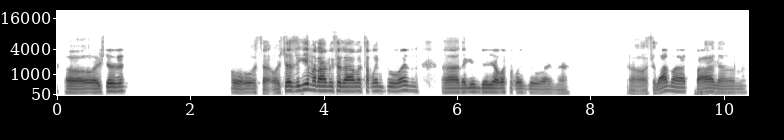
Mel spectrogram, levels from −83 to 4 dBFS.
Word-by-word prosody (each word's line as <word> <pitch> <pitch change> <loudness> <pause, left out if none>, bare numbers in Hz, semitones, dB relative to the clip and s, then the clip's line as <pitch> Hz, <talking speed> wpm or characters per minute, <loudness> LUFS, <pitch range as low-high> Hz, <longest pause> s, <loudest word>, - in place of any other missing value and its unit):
Oo, 125 +1 +3 0.2
siya 160 +4 +3
rin. 165 0 -2 1.6
Oo, 125 0 -2
sa - - -5
o 115 - -3
siya, 175 +6 +4
sige. 210 +6 +3
Maraming 180 -3 +5
salamat 165 -1 +3
sa 170 - -2
kuwentuhan. 170 +2 -3 0.3
Ah, 135 +1 -1
nag-enjoy 140 0 -2
ako 135 - +2
sa - - -13
kuwentuhan, 120 -3 -6
ah. 105 0 -13 0.9
Oo, - - -9
salamat. 160 -4 0
Paalam. 120 -3 -2
140 Hz, 120 wpm, -24 LUFS, 125-170 Hz, 1.6 s, Maraming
